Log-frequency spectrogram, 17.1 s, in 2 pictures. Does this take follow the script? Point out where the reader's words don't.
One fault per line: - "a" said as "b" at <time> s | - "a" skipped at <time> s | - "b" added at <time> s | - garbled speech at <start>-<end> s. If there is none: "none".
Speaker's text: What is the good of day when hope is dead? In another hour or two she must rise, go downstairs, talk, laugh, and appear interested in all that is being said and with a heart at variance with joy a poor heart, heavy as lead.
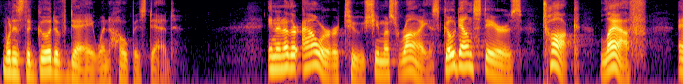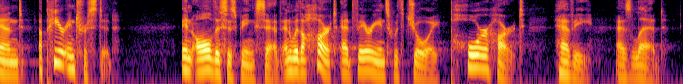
- "that" said as "this" at 11.2 s
- "a" skipped at 14.0 s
